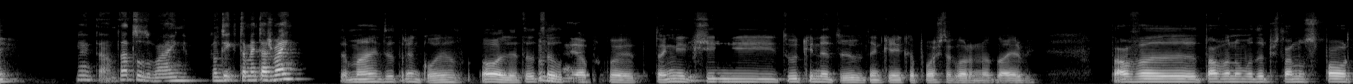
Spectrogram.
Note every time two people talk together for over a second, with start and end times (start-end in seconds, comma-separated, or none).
none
